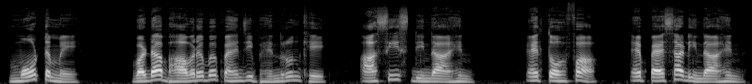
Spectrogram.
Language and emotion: Sindhi, neutral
